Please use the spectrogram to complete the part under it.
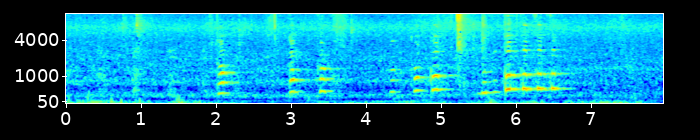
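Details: Zoey, a pet Labrador Retriever indoors, gives a run of short, tonal whining yelps that climb and fall, growing denser and louder toward the end, with a woman's voice calling to her and a few sharp clicks nearby.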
